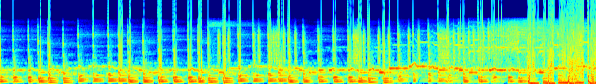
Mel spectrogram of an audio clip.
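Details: Electronic synthesizer music with repeated keyboard notes and a swelling final section, with no animal heard.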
